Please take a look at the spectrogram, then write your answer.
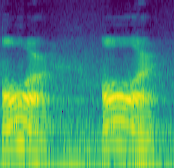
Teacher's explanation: Um O e um R é mais um O aberto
